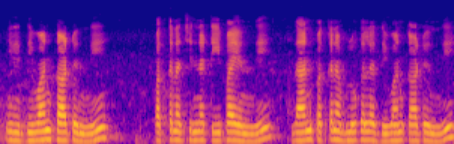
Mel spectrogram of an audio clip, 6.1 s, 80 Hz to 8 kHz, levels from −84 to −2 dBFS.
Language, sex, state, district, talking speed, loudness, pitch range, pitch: Telugu, female, Andhra Pradesh, Sri Satya Sai, 150 wpm, -18 LUFS, 160-175 Hz, 170 Hz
